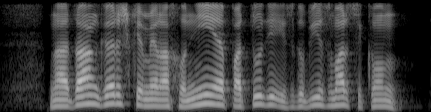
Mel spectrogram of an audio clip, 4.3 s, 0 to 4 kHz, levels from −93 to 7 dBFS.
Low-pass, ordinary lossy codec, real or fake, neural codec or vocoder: 3.6 kHz; none; real; none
